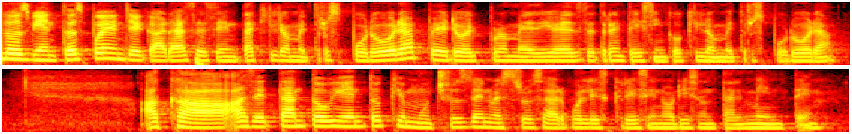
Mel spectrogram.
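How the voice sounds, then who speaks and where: An ordinary speaking voice from a woman, fairly low in pitch, with fairly even intonation, a moderate pace and a quiet background. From Colombia, Cali. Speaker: listener sending voice message. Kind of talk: recorded voice message.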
